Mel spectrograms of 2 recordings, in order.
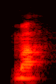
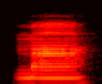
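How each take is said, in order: First: It is short and light with no tone. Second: It is said with the first tone. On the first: "this character has no tone. So it's very short, very light" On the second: "this character is the first tone"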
